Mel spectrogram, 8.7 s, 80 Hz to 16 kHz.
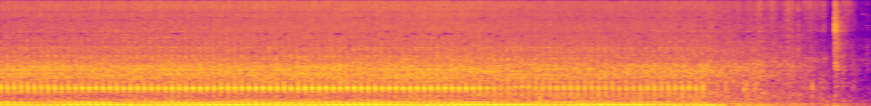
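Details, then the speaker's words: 1972 BMW 2002, 2.0L inline-four recently rebuilt with Ireland Engineering parts, second start after the work: steady rap about 210 a minute over the idle; owner doubts rod knock, source unknown; engine also weeping antifreeze. "I hear that snotty rappy sound I don't think it's a rod wrap but I need to figure out what it is"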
